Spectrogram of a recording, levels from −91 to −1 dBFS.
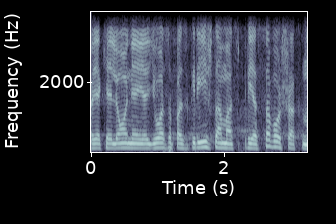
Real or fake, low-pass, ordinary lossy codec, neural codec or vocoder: real; 3.6 kHz; Opus, 16 kbps; none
